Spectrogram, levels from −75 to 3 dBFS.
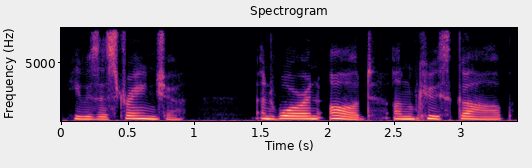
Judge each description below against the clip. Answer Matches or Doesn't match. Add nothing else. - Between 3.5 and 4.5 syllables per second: Matches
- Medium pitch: Doesn't match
